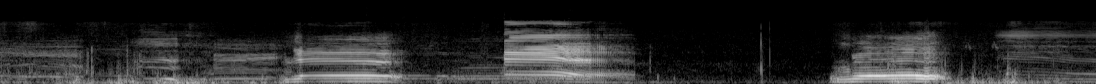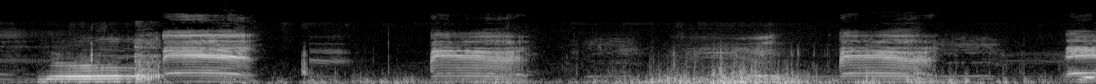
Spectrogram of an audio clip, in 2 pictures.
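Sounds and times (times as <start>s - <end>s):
cows mooing: 0.0s - 6.4s, 19.4s - 21.9s.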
